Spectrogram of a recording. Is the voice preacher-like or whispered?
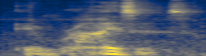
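whispered. The words are whispered softly. "Why am I whispering?"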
